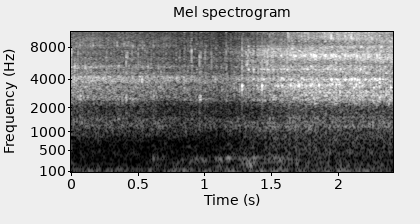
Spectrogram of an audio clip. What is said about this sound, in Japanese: 綺麗な音。まるで雨音のようだろう。これはレインスティック。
